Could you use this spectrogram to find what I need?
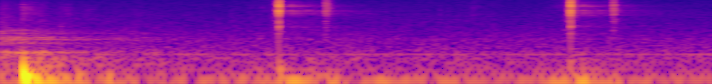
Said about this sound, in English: Scissors. Excellent. Yes, pair of scissors.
